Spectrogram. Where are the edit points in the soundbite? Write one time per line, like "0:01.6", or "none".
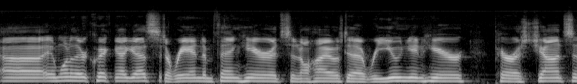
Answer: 0:01.1
0:01.6
0:03.4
